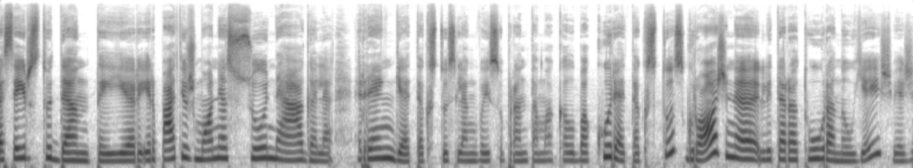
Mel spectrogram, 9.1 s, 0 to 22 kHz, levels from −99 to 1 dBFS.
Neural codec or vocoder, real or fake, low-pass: none; real; 19.8 kHz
